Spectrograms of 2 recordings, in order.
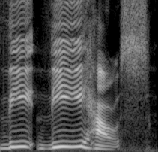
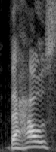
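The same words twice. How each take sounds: First: THE drawn out slowly as "thee"; stress on THE. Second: Said in the usual way. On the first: Real, not acted. Podcast host singles out the famous house, slow stress on THE.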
